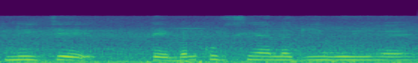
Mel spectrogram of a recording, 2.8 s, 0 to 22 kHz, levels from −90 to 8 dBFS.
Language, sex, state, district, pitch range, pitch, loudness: Hindi, male, Madhya Pradesh, Dhar, 205-215 Hz, 210 Hz, -14 LUFS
